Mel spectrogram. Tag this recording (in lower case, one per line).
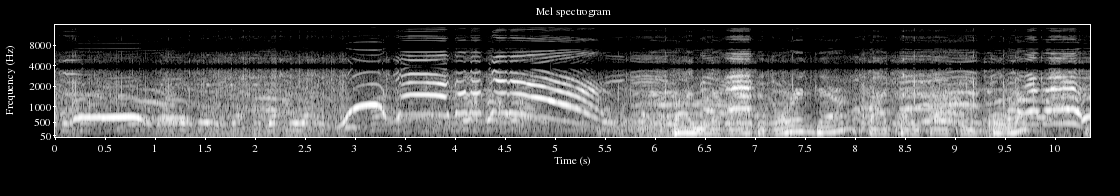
crowd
